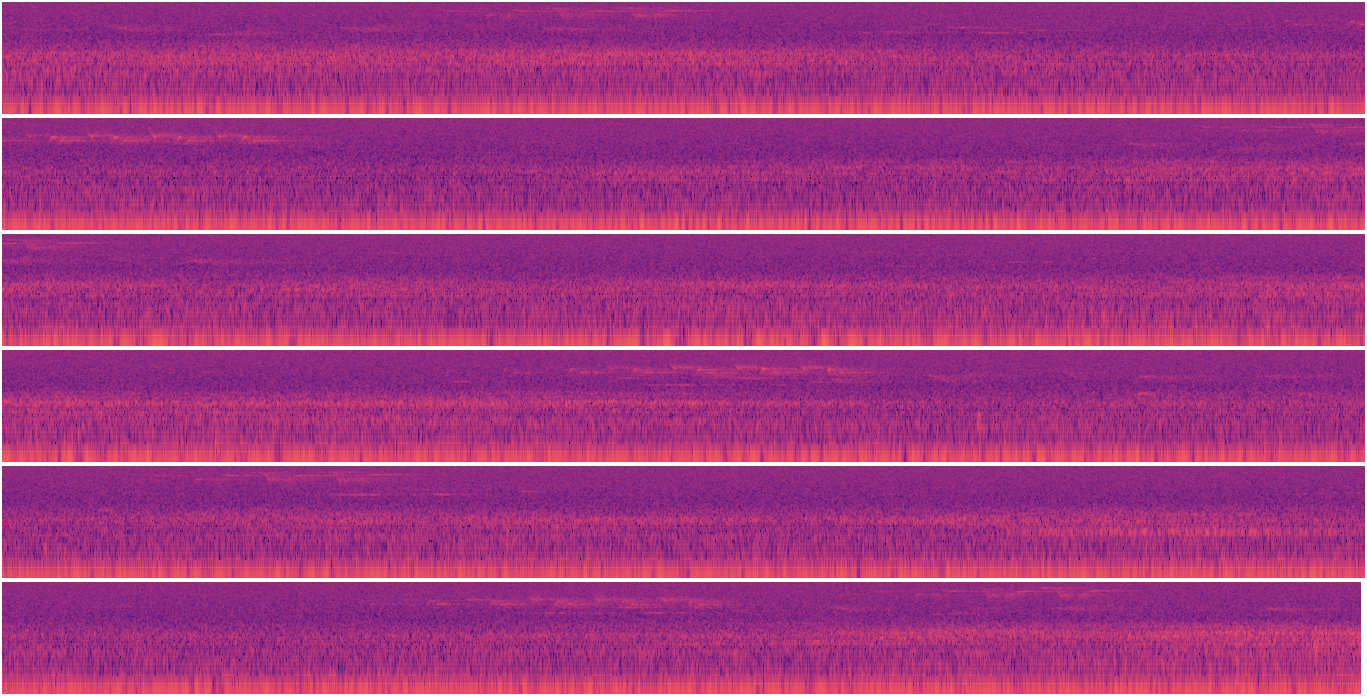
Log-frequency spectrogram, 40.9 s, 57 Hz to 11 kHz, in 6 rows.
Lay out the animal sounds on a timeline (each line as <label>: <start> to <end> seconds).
Scarlet Tanager (Piranga olivacea): 0.0 to 3.1 seconds
Blackburnian Warbler (Setophaga fusca): 2.2 to 3.7 seconds
Hermit Thrush (Catharus guttatus): 4.2 to 5.3 seconds
Ovenbird (Seiurus aurocapilla): 6.5 to 8.4 seconds
Scarlet Tanager (Piranga olivacea): 12.3 to 15.1 seconds
Blackburnian Warbler (Setophaga fusca): 12.7 to 14.2 seconds
Ovenbird (Seiurus aurocapilla): 23.0 to 24.9 seconds
Hermit Thrush (Catharus guttatus): 23.5 to 24.6 seconds
Scarlet Tanager (Piranga olivacea): 23.9 to 27.2 seconds
Blackburnian Warbler (Setophaga fusca): 27.9 to 29.4 seconds
Hermit Thrush (Catharus guttatus): 28.9 to 30.0 seconds
Ovenbird (Seiurus aurocapilla): 36.0 to 37.8 seconds
Hermit Thrush (Catharus guttatus): 36.7 to 37.6 seconds
Scarlet Tanager (Piranga olivacea): 37.8 to 40.9 seconds
Blackburnian Warbler (Setophaga fusca): 38.2 to 39.8 seconds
